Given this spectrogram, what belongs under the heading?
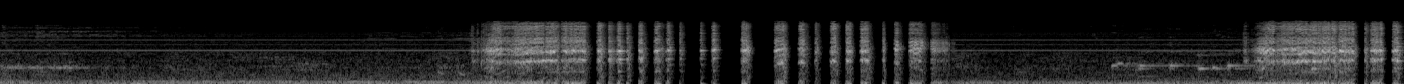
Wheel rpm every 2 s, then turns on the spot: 0, 0, 60, 160, 120, 0, 70.
none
